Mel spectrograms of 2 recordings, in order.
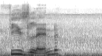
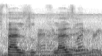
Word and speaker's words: Flesland: I used to say Fiesland, but I guess it's Flesland?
